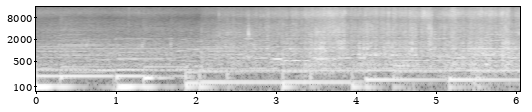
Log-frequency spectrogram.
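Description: Eggs fry in olive oil for an Italian frittata, a soft steady sizzle that builds in brightness partway through, heard alongside low tonal hum from the stovetop with no talking.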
